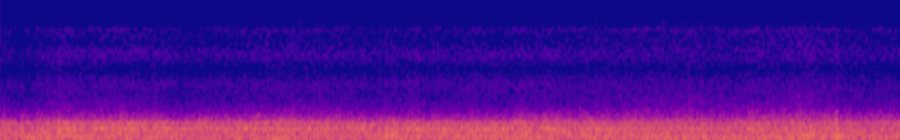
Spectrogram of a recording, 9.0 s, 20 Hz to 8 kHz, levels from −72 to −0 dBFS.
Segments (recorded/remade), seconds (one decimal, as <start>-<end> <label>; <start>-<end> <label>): 0.0-5.4 remade; 5.4-6.8 recorded; 6.8-9.0 remade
